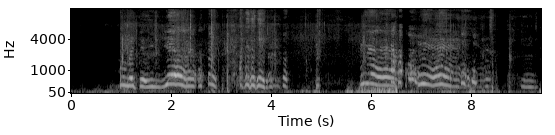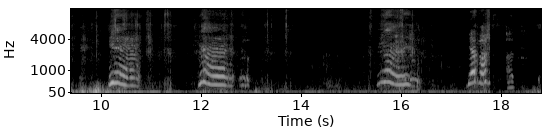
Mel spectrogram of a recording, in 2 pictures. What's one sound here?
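A young girl talks with animation nearby.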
